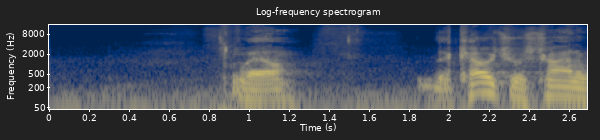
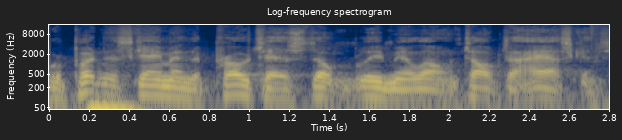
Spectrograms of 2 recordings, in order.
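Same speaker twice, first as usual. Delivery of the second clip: ordinary delivery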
